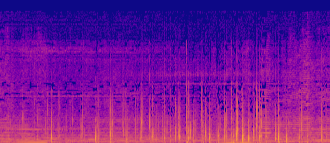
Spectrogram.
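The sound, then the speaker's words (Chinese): Heavy, rapid footsteps of a group of people hurrying in from a distance, a dense irregular patter of thuds that grows louder and busier, over a steady low musical drone. “沉重而急速的脚步声由远及近，一行人匆匆从远处跑来。”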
